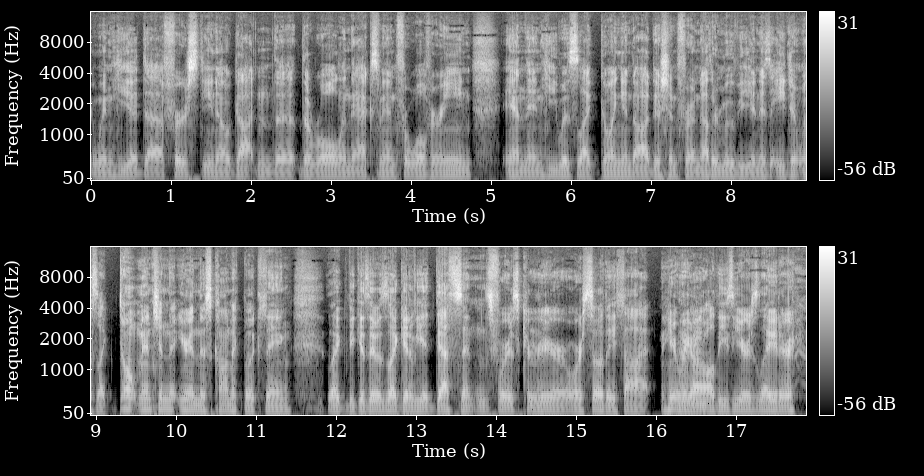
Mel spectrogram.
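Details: Adult man speaking; normal speech.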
